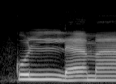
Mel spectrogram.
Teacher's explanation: குல்லமால மீம் மேல அலிஃப் மேல சின்ன மத் இருக்கு மூணுல இருந்து நாலு அலிஃப் வரைக்கும் நீட்டி ஓதணும்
